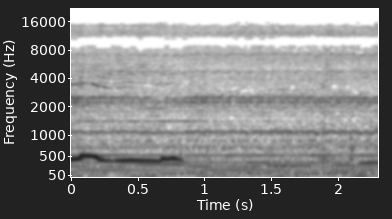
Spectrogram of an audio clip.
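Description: A short high voice sound of under a second at the very start, its pitch bending up and down, over soft background music.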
